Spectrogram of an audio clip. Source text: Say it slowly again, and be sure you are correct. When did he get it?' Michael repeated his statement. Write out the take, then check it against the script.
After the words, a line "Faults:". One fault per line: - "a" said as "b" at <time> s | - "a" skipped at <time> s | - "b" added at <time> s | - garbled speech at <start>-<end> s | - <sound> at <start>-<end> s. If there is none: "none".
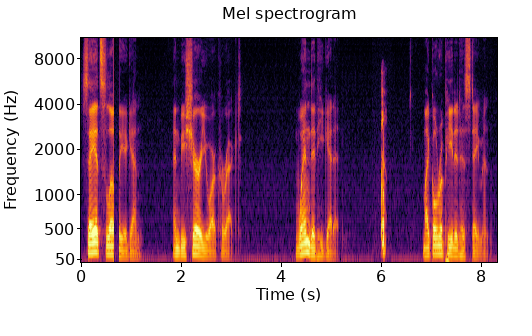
Say it slowly again, and be sure you are correct. When did he get it?' Michael repeated his statement.
Faults:
- dropout at 0.6-0.8 s
- cough at 6.0-6.1 s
